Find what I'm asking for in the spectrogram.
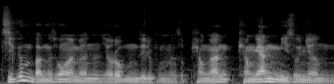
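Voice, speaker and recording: This man's fairly low voice moves at a fairly quick pace, with ordinary pitch variation. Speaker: livestreamer. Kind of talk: casual chat. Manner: animated.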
